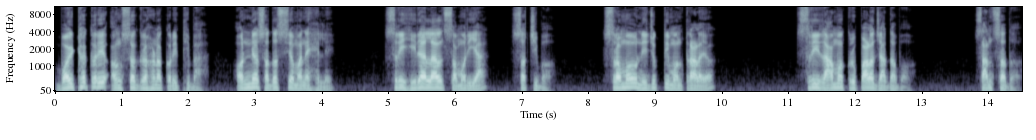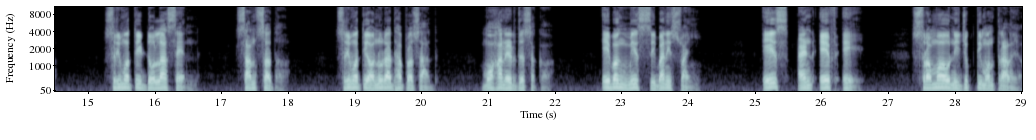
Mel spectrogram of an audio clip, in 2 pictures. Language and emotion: Odia, neutral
